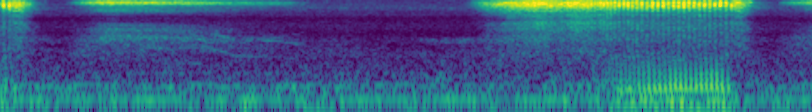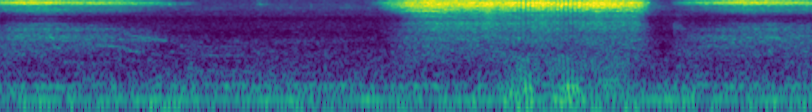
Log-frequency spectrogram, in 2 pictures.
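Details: Asleep and snoring, the French Bulldog puppy Solaimy breathes through about three cycles of hissy inhalation. The strongest is a deep, vibrating snort just past the middle, with softer rasps later.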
